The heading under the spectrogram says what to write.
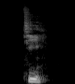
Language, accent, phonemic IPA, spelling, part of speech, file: French, France, /ti/, ti, particle, LL-Q150 (fra)-ti.wav
- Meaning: question marker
